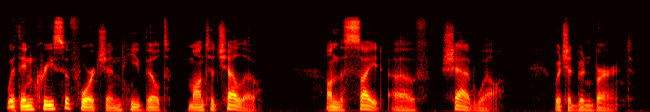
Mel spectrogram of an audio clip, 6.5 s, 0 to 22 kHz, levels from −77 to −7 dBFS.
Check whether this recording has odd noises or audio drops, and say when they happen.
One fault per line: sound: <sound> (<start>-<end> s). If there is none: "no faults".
no faults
